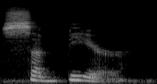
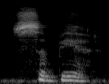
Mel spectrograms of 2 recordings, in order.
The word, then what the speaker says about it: Sabir: Murshid Hidayat presents his wazifa spelled S-A-B-I-R. Now, in English pronunciation, we tend to say Sabir. Yet in Arabic, the pronunciation sounds like Sabir, which transmits a quality of air in the vowel sound of the last syllable. And it closes with this soft R that rolls from the breath of that vowel. Sabir.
